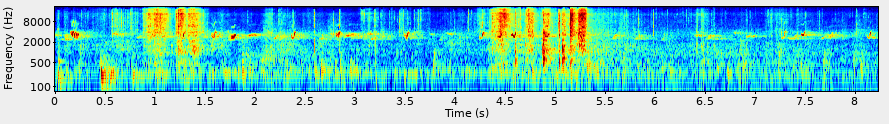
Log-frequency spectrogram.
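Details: Chickens keep up calm, fast high chirping, roughly three to four peeps a second, mixed with loud bursts of rustling or scratching near the start and again midway.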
